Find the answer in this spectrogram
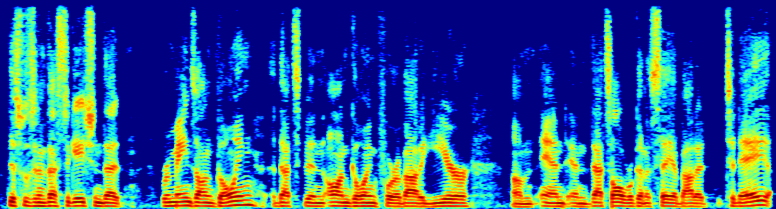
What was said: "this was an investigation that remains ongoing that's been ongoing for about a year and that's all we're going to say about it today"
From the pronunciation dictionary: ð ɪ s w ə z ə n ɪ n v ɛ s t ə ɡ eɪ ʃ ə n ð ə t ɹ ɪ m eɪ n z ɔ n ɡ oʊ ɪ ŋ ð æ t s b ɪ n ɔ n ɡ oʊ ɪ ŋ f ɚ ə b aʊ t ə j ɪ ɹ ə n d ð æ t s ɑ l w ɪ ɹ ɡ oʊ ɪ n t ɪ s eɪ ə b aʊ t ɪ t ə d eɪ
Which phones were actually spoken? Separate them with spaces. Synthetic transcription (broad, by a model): ð ɪ s w ə z ə n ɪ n v ɛ s t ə ɡ eɪ ʃ n ð ə t ɹ ɪ m eɪ n z ɔ n ɡ oʊ ɪ ŋ ð æ t s b ɪ n ɔ n ɡ oʊ ɪ ŋ f ɚ ə b aʊ t ə j ɪ ɹ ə n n ð æ t s ɑ l w ɪ ɹ ɡ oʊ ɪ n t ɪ s eɪ ə b aʊ t ɪ t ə d eɪ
